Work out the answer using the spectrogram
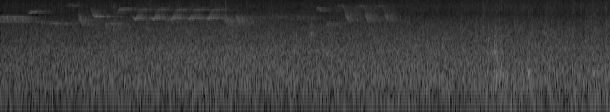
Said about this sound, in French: Et nous voilà au printemps. En tendant bien l'oreille, on entend toujours le bruit des oiseaux derrière le sifflement du vent.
